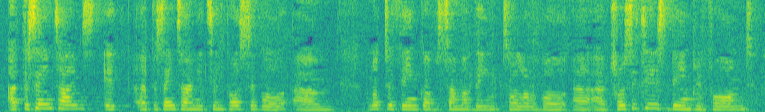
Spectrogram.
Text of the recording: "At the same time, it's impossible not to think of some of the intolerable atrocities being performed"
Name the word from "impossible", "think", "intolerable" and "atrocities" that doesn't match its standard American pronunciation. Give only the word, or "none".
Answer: none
